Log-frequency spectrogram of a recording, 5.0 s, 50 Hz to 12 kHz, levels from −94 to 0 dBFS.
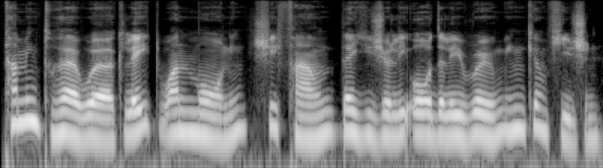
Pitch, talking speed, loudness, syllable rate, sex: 150 Hz, 180 wpm, -17 LUFS, 4.8 syllables/s, male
